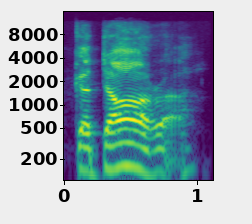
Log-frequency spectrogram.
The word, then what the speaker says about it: Gadara: And this time it spoke a 3-syllable word that sounded like Gadara, with the second syllable emphasized. Gadara.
